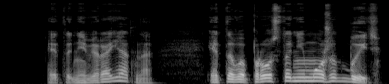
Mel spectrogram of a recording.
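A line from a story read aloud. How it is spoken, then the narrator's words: Muttered under breath. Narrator (Russian): бормотал в полголоса Чен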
